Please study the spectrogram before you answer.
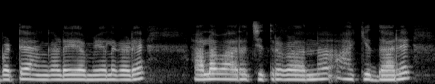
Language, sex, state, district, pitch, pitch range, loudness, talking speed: Kannada, female, Karnataka, Koppal, 230 Hz, 220-240 Hz, -17 LUFS, 80 wpm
